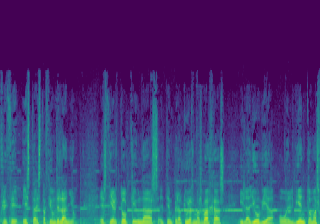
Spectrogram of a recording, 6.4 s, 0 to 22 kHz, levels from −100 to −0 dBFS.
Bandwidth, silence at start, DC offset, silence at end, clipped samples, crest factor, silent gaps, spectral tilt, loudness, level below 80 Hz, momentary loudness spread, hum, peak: 13.5 kHz; 0 s; under 0.1%; 0 s; under 0.1%; 18 dB; none; -7 dB/octave; -20 LUFS; -58 dBFS; 10 LU; none; -2 dBFS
